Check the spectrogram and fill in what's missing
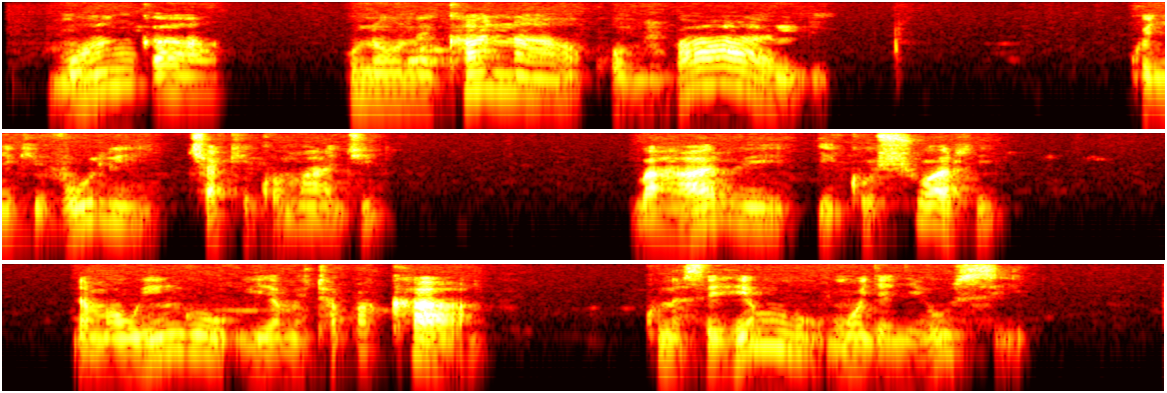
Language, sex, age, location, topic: Swahili, male, 36-49, Mombasa, government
